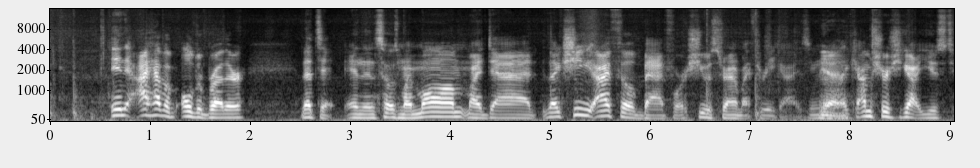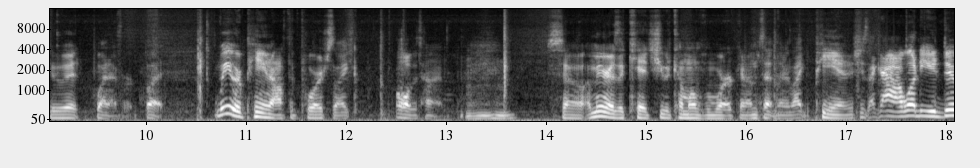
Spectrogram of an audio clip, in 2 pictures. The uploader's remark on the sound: From the van. Living and working full time in their van.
